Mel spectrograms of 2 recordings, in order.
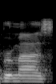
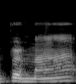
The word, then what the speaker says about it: Brahma: yeah I just asked did you call him Brahma or Rama uh B for balarama B r a m no sorry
